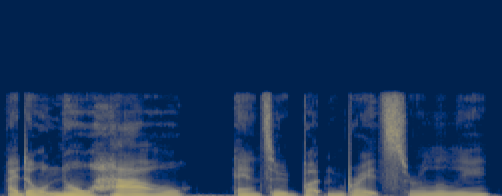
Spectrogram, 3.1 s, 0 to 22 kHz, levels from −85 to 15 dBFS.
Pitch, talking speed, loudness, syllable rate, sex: 195 Hz, 155 wpm, -18 LUFS, 4.7 syllables/s, female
